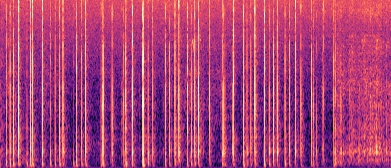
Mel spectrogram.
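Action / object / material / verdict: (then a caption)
tap / faux leather backpack panel / faux leather / none. Long teal nails tap quickly on the top panel of a pink faux leather backpack near the zipper, producing sharp, dry clicks in an uneven rhythm. In the final second the nails scratch the panel, giving a continuous rough scraping sound.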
